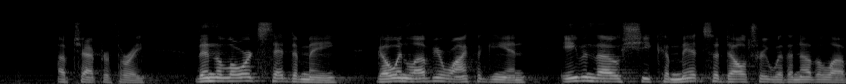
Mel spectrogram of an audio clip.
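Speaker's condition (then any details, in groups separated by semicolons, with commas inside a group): No condition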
